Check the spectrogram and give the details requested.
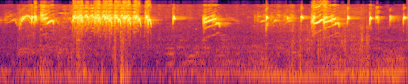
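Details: Sogon singing in bursts: a dense high trill, a pause, then scattered looping chirps and short twittering phrases, over faint low background noise.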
